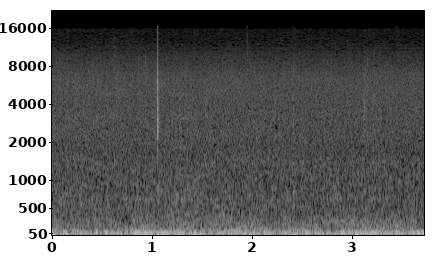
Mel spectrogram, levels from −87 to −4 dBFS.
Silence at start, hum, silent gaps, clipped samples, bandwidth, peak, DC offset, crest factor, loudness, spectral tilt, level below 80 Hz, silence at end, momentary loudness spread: 0 s; none; none; under 0.1%; 16 kHz; -10 dBFS; under 0.1%; 26 dB; -37 LUFS; -3 dB/octave; -38 dBFS; 0 s; 4 LU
